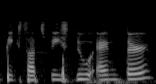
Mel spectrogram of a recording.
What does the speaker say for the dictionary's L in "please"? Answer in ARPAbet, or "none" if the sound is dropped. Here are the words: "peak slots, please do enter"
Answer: none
